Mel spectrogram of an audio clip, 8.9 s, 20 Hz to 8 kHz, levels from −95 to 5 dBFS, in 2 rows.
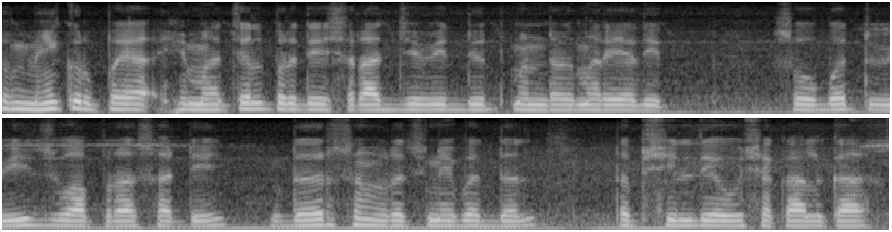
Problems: constant background noise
